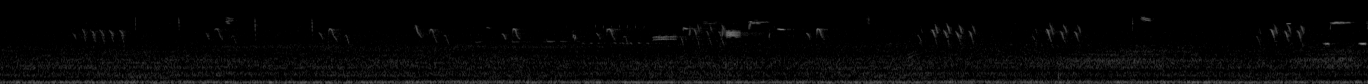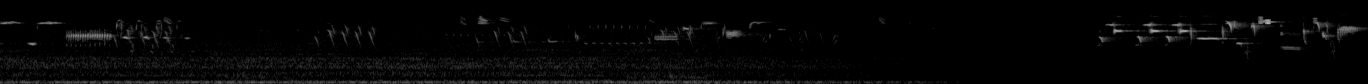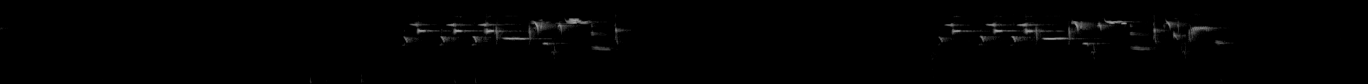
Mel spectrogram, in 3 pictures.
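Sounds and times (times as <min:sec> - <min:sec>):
faint low hum: 0:00.0 - 0:24.7
birds chirping and whistling: 0:04.2 - 0:08.3, 0:12.6 - 0:15.6, 0:18.3 - 0:22.1, 0:24.7 - 0:27.3, 0:31.4 - 0:33.6, 0:36.8 - 0:39.7.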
